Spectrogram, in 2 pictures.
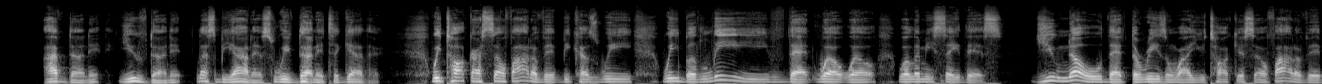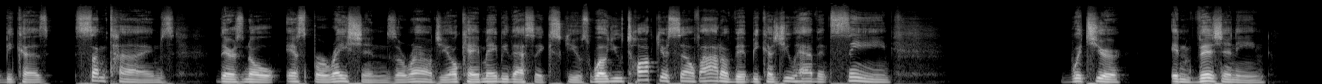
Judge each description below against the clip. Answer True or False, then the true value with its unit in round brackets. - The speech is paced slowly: False (155 wpm)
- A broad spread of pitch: False (3.5 semitones)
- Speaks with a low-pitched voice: True (120 Hz)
